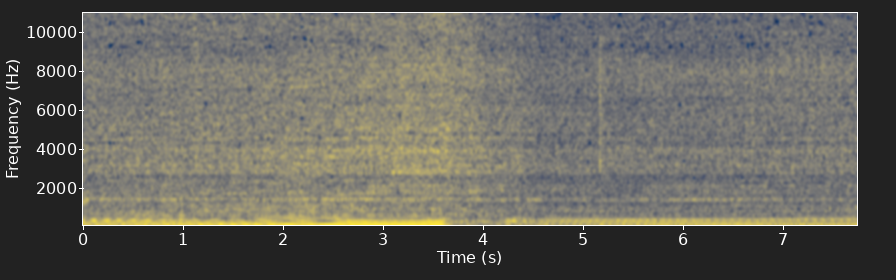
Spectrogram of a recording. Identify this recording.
Short record of a 2CV. Speedup.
